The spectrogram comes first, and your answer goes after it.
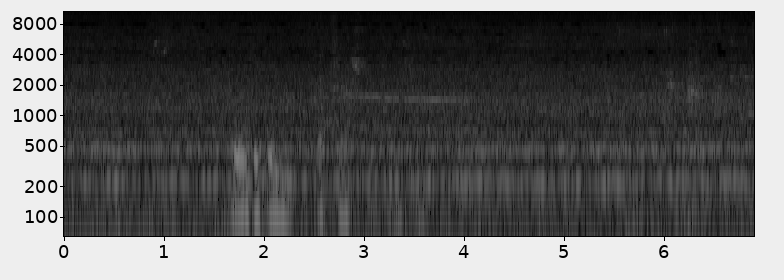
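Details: Honey bees gathering pollen from small thuja trees, a steady low hum with a rich overtone band, briefly swelling in loudness around the second and third seconds, over a constant background hiss.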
